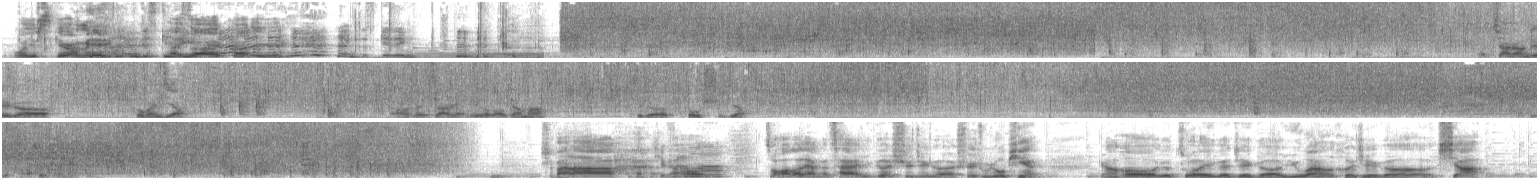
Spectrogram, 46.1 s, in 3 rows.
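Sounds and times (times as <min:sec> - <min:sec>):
food sizzling in oil: 0:05.6 - 0:35.5.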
